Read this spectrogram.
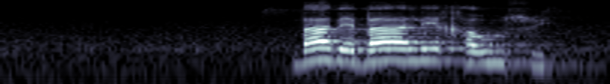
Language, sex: Northern Sotho, male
